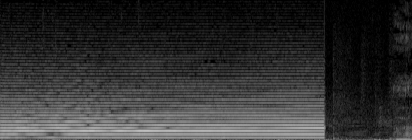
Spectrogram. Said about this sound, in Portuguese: Tá, valeu, já valeu a buzina.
